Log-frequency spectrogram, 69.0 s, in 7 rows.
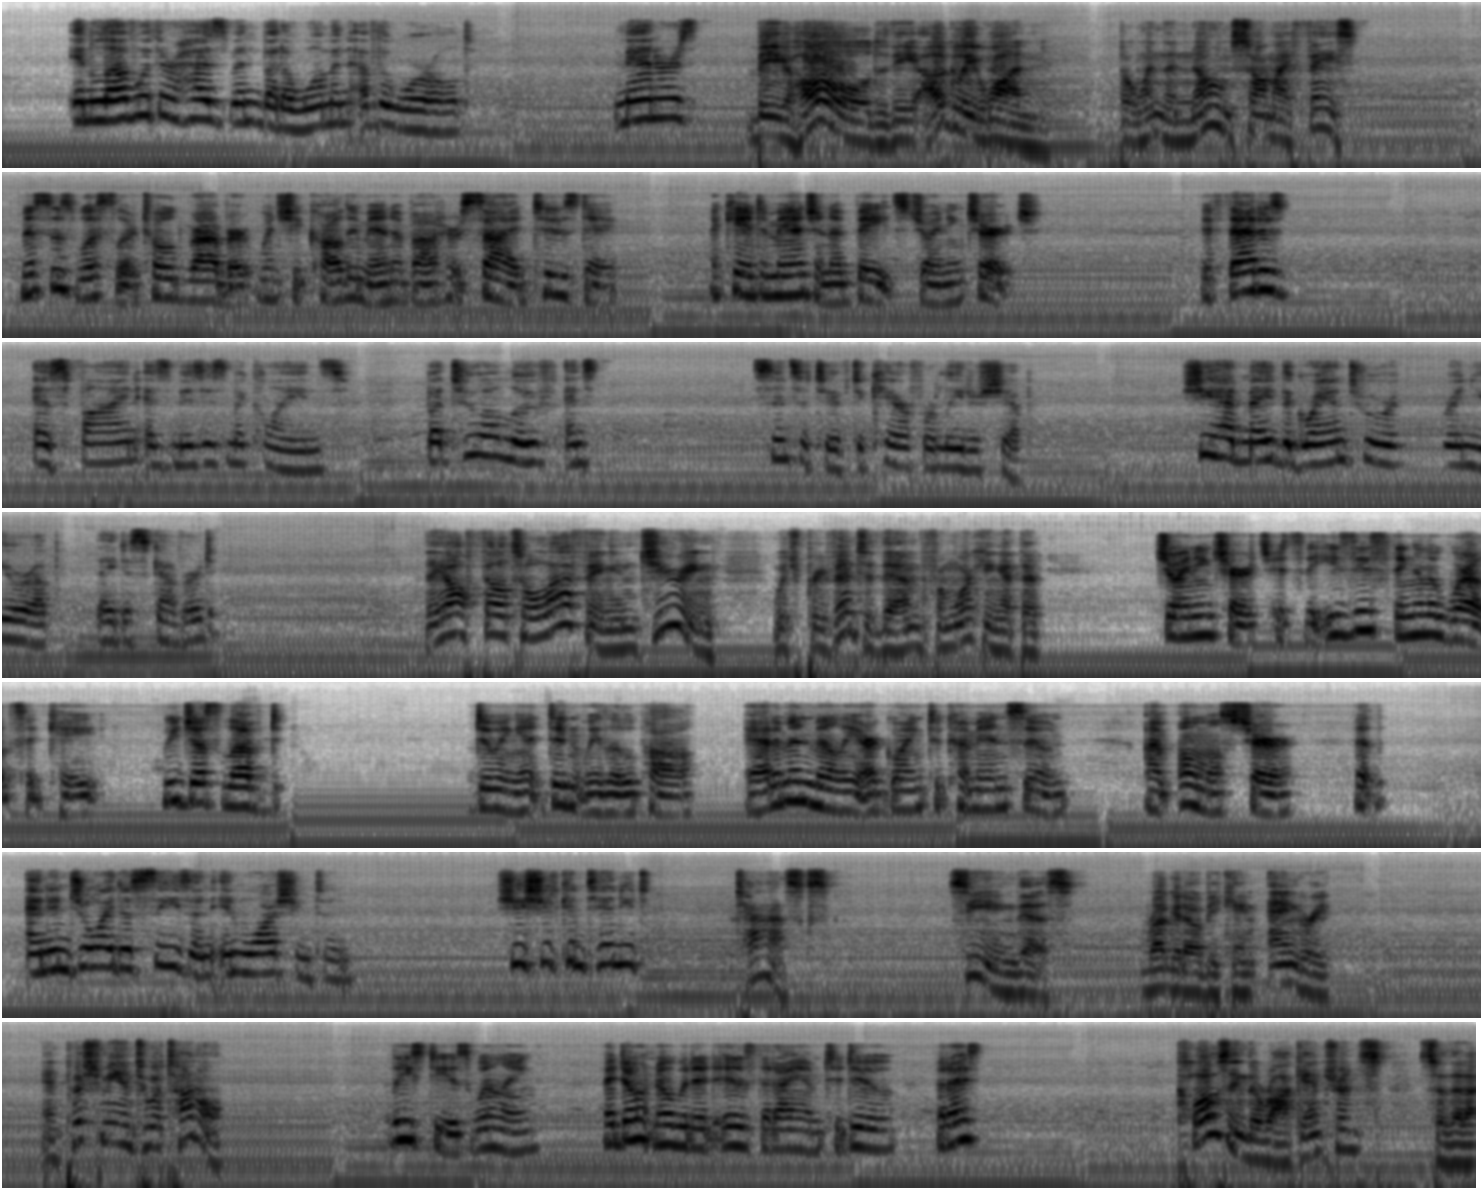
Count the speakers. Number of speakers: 3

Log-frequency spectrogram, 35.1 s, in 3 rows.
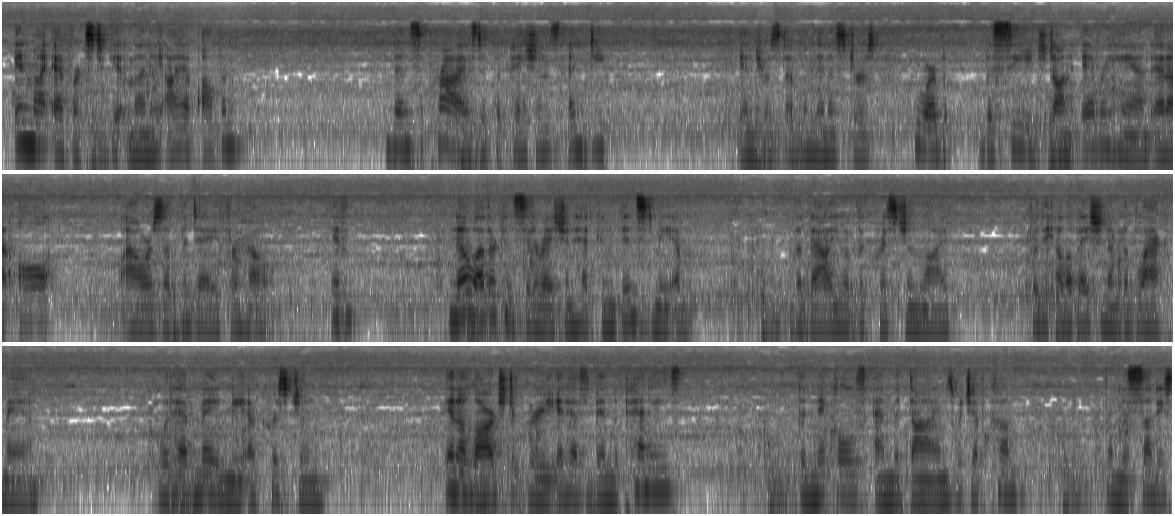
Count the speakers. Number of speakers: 1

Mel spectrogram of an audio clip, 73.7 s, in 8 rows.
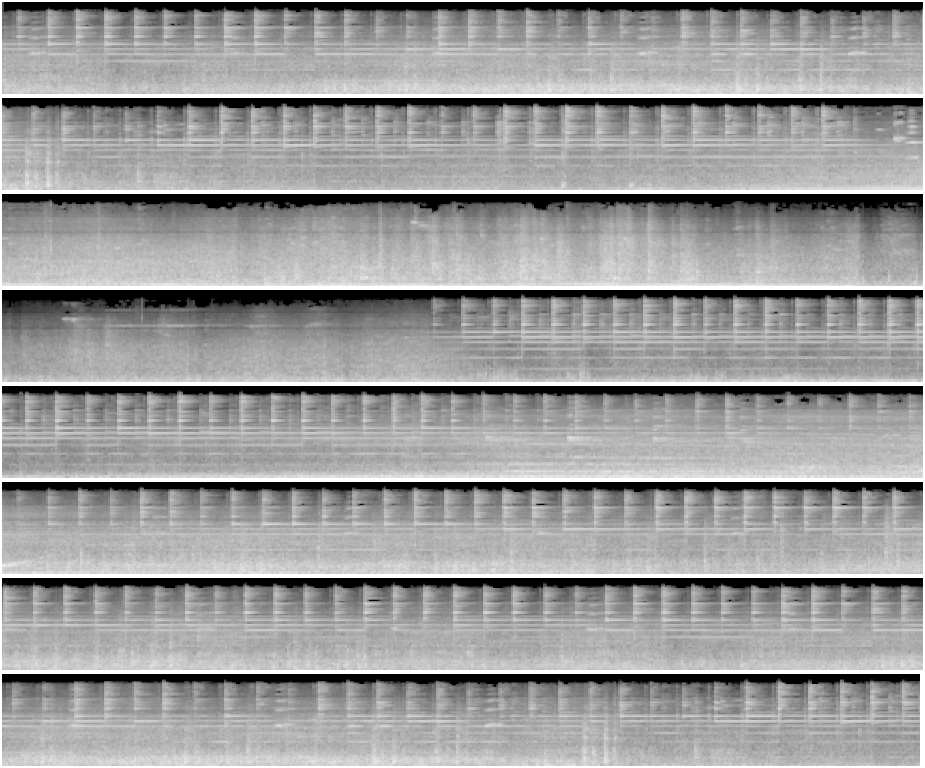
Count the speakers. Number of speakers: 0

